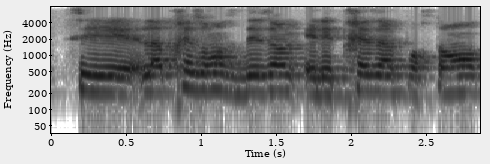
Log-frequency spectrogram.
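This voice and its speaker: Over noticeable background noise, a woman speaks at a moderate pace in a medium pitch with monotone, flat intonation. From Morocco. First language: Moroccan Arabic (Darija) (speaking French). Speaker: DJ. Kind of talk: interview. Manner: hesitant.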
